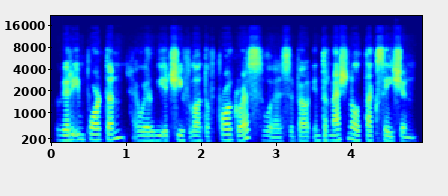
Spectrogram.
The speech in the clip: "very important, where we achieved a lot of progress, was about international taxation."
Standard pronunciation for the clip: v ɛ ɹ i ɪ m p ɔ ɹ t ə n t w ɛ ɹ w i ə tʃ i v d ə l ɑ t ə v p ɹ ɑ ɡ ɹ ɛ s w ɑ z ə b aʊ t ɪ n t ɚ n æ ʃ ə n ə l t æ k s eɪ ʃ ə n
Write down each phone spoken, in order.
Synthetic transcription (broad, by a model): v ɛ ɹ i ɪ m p ɔ ɹ t ə n t w ɛ ɹ w i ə tʃ i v ə l ɑ t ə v p ɹ ɑ ɡ ɹ ɛ s w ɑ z ə b aʊ t ɪ n t ɚ n æ ʃ ə n ə l t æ k s eɪ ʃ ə n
